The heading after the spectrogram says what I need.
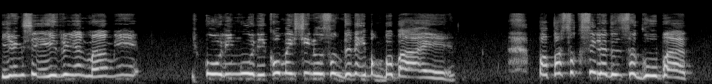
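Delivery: tearful speech broken by sobs. Answering Mami, who asks why she is crying, crying while talking. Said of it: "Ba't ka umiiyak?".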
